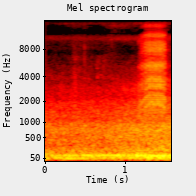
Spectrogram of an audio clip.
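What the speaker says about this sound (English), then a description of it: "Look at that, guys. There's parrots up there." Parrots squawk from the trees of an old cemetery in Corpus Christi, Texas, a burst of harsh bird calls rising near the end over steady low outdoor rumble.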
